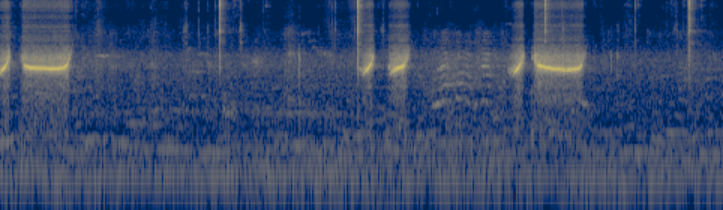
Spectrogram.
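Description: A ringneck parrot gives clear, high whistles: two long level notes and several short rising chirps, spaced irregularly with quiet gaps between.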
